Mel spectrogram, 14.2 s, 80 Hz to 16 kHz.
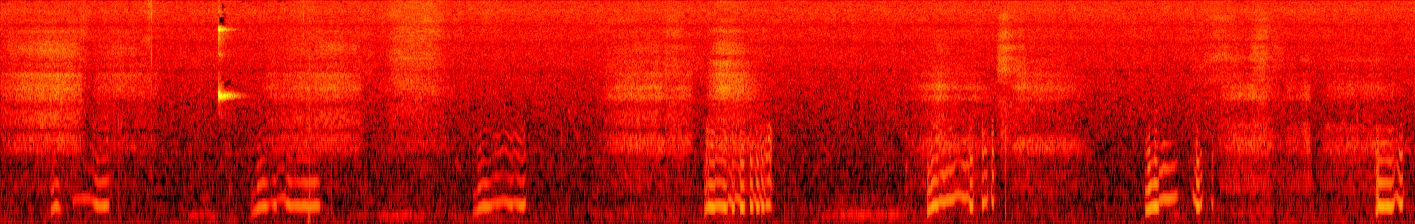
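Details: Sleeping, very tired mother Xolo dog snoring softly, with high whistling squeaks on each breath, about 26 breaths a minute.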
